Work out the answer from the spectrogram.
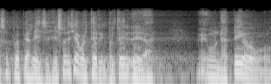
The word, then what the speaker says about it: Voltaire: ahí en algún diccionario volter se escribe voltaire volter volter decía que él no creía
